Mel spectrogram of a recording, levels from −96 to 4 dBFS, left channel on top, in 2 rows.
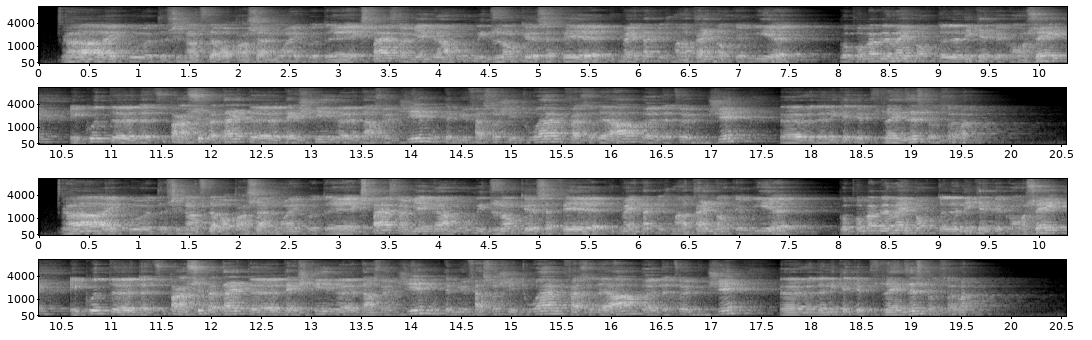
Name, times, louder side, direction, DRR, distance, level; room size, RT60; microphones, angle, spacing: voice 1, 0.2-7.6 8.0-19.5, right 1 dB, 40° right, -5 dB, 2.3 m, -24 dB
13.5 x 12.0 x 2.3 m, 1.2 s
head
